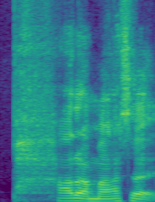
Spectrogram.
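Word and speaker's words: Parramatta: Yeah, there's two arts, so you really have to roll it.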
